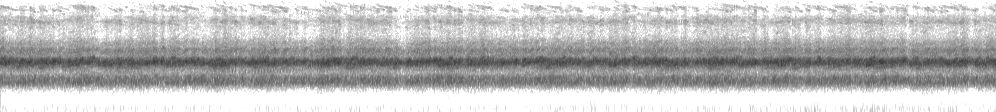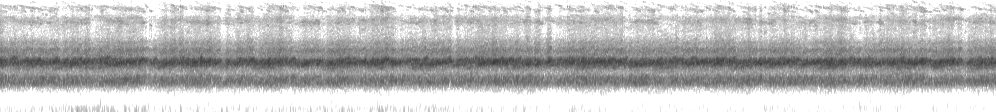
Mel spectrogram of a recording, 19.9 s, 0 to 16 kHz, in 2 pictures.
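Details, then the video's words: A chorus of frogs at a pasture pond, recorded on a Zoom 6, keeps up a steady shrill trilling for the whole stretch, layered at two pitches, with faint pulsing texture and no interruptions or other noises. "Frogs singing"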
